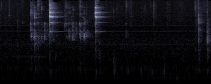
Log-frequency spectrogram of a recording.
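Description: A paintbrush being rinsed in a glass jar of water: a quick run of ringing clinks as the brush knocks against the glass, with water swishing, between about half a second and two seconds in.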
